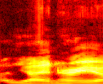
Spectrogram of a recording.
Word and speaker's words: einherjar: Einherji Einherjar are level level 10.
